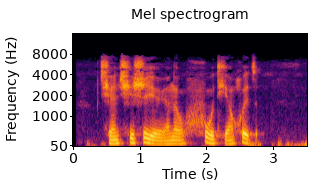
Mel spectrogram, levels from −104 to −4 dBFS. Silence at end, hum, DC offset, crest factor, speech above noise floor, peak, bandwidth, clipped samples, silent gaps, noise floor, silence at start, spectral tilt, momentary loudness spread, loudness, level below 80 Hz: 0 s; none; under 0.1%; 16 dB; 22 dB; -4 dBFS; 8 kHz; under 0.1%; none; -40 dBFS; 0.2 s; -4.5 dB/octave; 10 LU; -18 LUFS; -44 dBFS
